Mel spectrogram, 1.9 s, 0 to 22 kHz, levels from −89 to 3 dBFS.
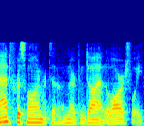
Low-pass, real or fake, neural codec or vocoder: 5.4 kHz; fake; codec, 16 kHz, 0.5 kbps, X-Codec, HuBERT features, trained on balanced general audio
